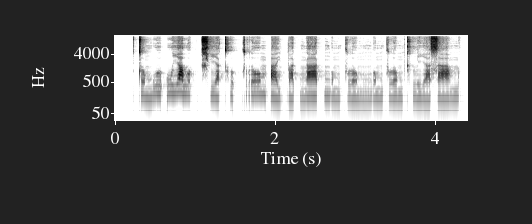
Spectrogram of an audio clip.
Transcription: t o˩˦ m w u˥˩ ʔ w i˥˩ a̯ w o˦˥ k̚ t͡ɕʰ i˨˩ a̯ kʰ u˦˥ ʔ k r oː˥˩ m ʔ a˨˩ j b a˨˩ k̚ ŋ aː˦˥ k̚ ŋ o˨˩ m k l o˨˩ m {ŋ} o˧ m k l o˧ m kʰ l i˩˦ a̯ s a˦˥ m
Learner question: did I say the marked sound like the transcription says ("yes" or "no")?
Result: yes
